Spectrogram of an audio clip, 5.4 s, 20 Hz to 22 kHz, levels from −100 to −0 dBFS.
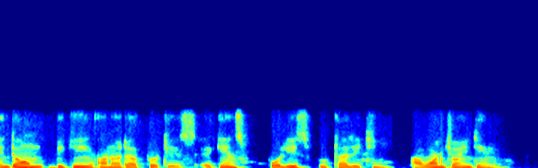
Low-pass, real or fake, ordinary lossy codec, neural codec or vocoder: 7.2 kHz; fake; Opus, 16 kbps; codec, 16 kHz, 6 kbps, DAC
